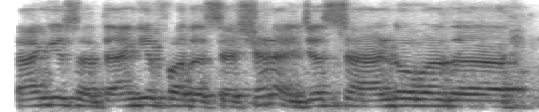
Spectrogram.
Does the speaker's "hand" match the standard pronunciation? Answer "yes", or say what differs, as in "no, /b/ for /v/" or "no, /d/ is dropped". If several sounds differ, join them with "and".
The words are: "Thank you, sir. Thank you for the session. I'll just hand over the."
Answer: yes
